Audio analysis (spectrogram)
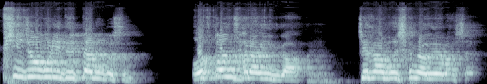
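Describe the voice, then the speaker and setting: Male pastor, middle-aged, fervent sermon, high voice, echoey sanctuary. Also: expressive, brisk. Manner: emphatic, with rhetorical questions to the congregation. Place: church sanctuary. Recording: echoey church hall.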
